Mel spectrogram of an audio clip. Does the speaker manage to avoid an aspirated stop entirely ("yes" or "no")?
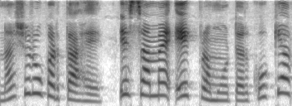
yes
